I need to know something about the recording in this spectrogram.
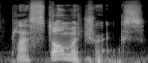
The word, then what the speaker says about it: Plastometrex: right and so uh Christopher over here was plasto metrics it is plastometric right it's not all right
